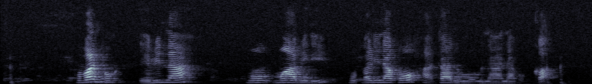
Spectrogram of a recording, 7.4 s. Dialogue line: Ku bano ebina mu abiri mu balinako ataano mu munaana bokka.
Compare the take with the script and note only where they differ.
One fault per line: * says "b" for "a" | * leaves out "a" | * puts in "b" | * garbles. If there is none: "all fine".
all fine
